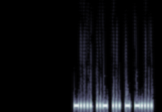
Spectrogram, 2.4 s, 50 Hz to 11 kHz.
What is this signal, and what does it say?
Morse code, heard as a keyed tone, about 51 wpm, 700 Hz. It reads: 6UST6
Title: Five Challenging Letter-Number Combinations 50wpm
